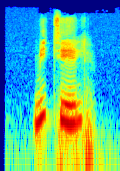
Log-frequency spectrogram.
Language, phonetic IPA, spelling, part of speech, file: Russian, [mʲɪˈtʲelʲ], метель, noun, Ru-метель.ogg
- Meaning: blizzard, snowstorm (verbal noun of мести́ (mestí) (nomen actionis instantiae; nomen agentis (compare капе́ль (kapélʹ))))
